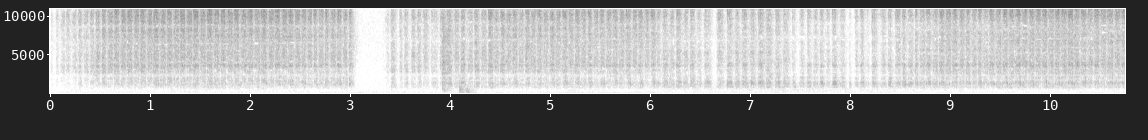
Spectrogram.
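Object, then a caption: Felt-tip marker on a thin paper page. A green felt-tip marker held in the fingers rubs back and forth across the thin paper page of an open coloring book lying flat on a glass table, colouring in. It makes a continuous, bright, scratchy rubbing with a brief pause around three seconds and a short low knock just after.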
